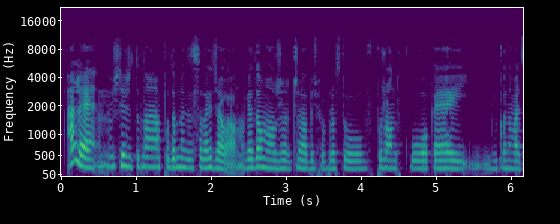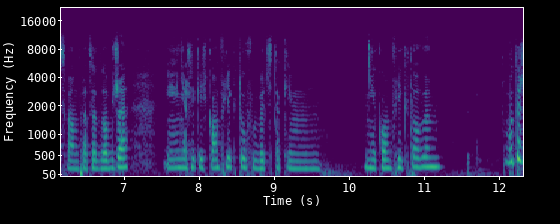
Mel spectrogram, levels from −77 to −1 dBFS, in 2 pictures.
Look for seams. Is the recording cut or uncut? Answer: cut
